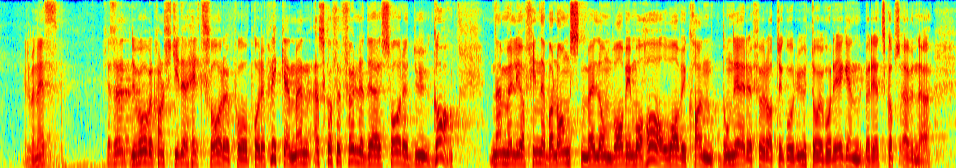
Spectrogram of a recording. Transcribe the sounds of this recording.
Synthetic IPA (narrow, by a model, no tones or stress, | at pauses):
ɛ̰lʋɛnes | pʰɾɛsɪd̪ɛnt̪nʉːhɑɾʋɛlkʰɑnʂəɪçəd̪ɛhɛɪlt̪sʋɑːɾəpʰɔpʰɔɾɛpʰlɪkːənmɛnæ̰skɑfɔfœlːəd̪ɛsʋɑːɾəd̪ʉɡɑː | nɛmːəlɪɔfɪnːəbɑlɑŋsn̩mɛlːɔmʋɑːʋɪmɔɦɑːɔʋɑːʋɪkʰɑnd̪ʊneːɾəfɔɾɑt̪̚d̪ɛɡoːɾʉːt̪oːʋəɾʋoːɾeːɡənbəɾeːd̪skɑːpsɛʋnə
